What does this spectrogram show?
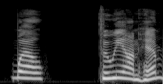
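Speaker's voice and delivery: put-on light Southern accent, lifted pitch. A narrator's reading. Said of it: "her southern accent creeping in".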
